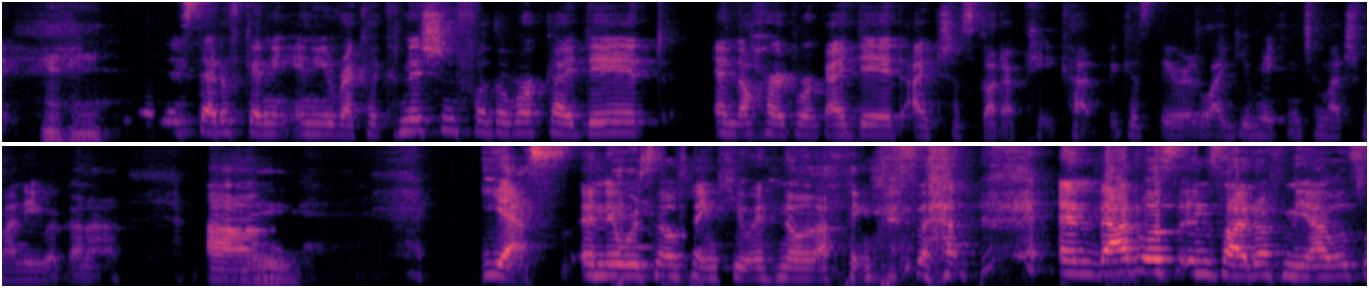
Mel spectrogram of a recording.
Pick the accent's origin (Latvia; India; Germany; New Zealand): Germany; English is a second language; moved away as an adult; now in Hawaii, United States; So I always get asked where my accent is from, so I'll start there. I'm originally from Germany, but being super lucky to be calling Hawaii my home for the last 15 years. Yes, 15 years. I moved here when I was 24.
